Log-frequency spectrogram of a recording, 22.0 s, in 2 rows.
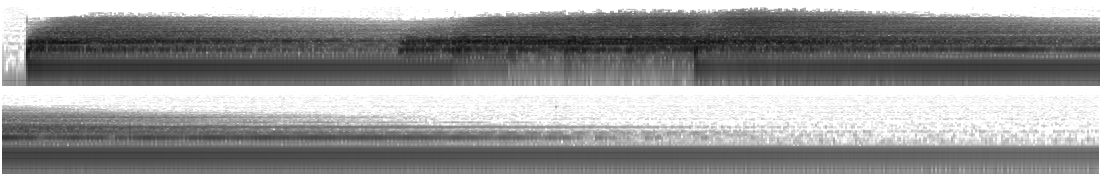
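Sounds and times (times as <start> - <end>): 
tam-tam: 0.2 - 13.9.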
